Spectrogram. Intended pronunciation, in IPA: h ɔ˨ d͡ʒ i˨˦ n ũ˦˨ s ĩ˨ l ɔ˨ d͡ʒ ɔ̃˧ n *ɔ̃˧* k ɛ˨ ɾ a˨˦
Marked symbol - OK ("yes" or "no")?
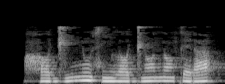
yes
